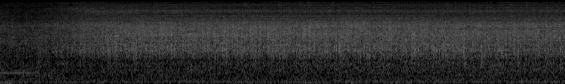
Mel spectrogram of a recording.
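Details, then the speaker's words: Steady high-pitched hiss with faint rapid flutter from a pressurised drip irrigation line; another leak is heard nearby, and the owner suspects another pipe has snapped off. "I'm hearing another leak somewhere I can hear it it's in here somewhere and I'll bet you another one is snapped off"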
